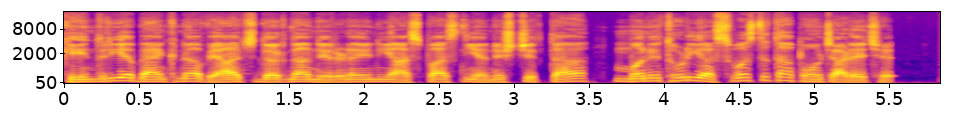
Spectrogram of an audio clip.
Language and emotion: Gujarati, fearful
